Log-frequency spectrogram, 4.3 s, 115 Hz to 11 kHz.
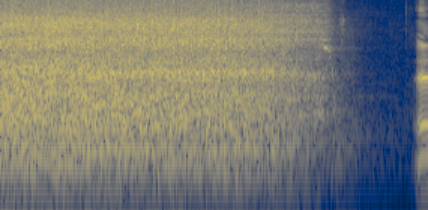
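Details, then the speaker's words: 1975 Ford Bronco 302 V8 with smog pump, first start in 30 years: it runs with a harsh hissing roar, then fades and stalls; owner suspects the tank is empty or the old gas is bad. "run out of gas so either tanks empty or the gas ain't no good or something"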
